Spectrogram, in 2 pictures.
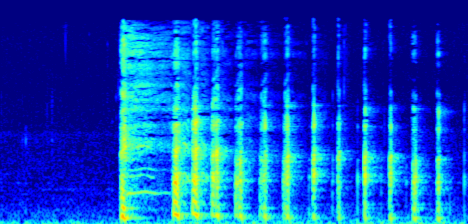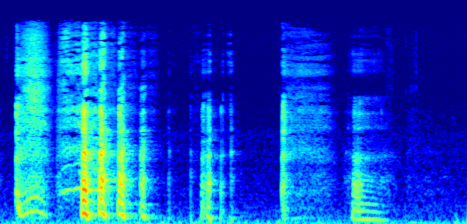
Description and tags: Laughter, casual (or fake)
Recording of a casual (or fake, depending on who you ask) laugh.
voice, male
